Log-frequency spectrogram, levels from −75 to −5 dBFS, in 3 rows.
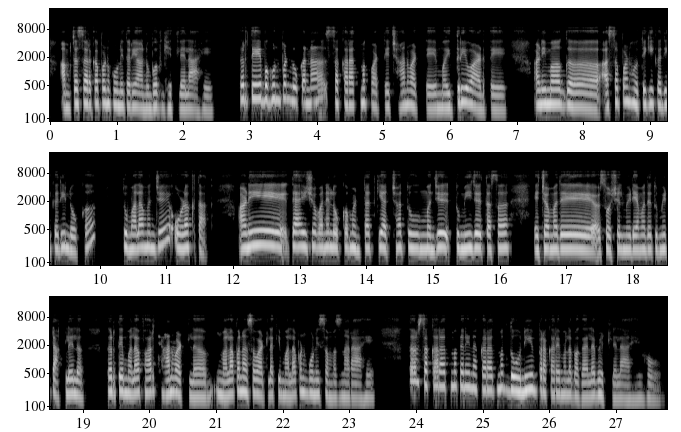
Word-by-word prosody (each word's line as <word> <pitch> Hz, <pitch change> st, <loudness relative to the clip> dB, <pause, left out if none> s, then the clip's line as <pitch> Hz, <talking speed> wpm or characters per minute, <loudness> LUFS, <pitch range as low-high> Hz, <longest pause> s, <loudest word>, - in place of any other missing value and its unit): आमच्यासारखा 205 Hz, +4 st, +1 dB
पण 215 Hz, -1 st, +2 dB
कोणीतरी 185 Hz, -2 st, -1 dB
अनुभव 165 Hz, +2 st, -1 dB
घेतलेला 160 Hz, -1 st, -3 dB
आहे. 145 Hz, 0 st, -7 dB, 0.4 s
तर 255 Hz, -, +3 dB
ते 265 Hz, 0 st, +6 dB
बघून 255 Hz, 0 st, +1 dB
पण 270 Hz, 0 st, -1 dB
लोकांना 220 Hz, -2 st, 0 dB, 0.2 s
सकारात्मक 195 Hz, 0 st, -1 dB
वाटते, 180 Hz, -1 st, -5 dB
छान 185 Hz, +3 st, -3 dB
वाटते, 170 Hz, -3 st, -3 dB
मैत्री 170 Hz, +7 st, 0 dB
वाढते 165 Hz, -5 st, 0 dB, 0.6 s
आणि 200 Hz, +1 st, +4 dB
मग 205 Hz, -2 st, +3 dB, 0.5 s
असं 170 Hz, +6 st, 0 dB
पण 235 Hz, -, +2 dB
होते 205 Hz, -1 st, 0 dB
की 210 Hz, -, 0 dB
कधी-कधी 195 Hz, +2 st, -1 dB
लोकं 180 Hz, -, -3 dB, 0.4 s
तुम्हाला 210 Hz, 0 st, +3 dB
म्हणजे 215 Hz, +5 st, 0 dB
ओळखतात. 210 Hz, +2 st, +1 dB, 0.5 s
आणि 230 Hz, +2 st, +5 dB
त्या 220 Hz, -, +4 dB
हिशोबाने 215 Hz, -1 st, +1 dB
लोकं 210 Hz, 0 st, 0 dB
म्हणतात, 205 Hz, 0 st, 0 dB
की 220 Hz, -, +2 dB
अच्छा 200 Hz, +1 st, 0 dB
तू 200 Hz, -1 st, +2 dB
म्हणजे 200 Hz, +2 st, +4 dB
तुम्ही 200 Hz, 0 st, +3 dB
जे 205 Hz, -1 st, +5 dB
तसं 205 Hz, +2 st, +1 dB
ह्याच्यामध्ये 195 Hz, -1 st, +2 dB
सोशल 190 Hz, +2 st, -1 dB
मीडियामध्ये 190 Hz, 0 st, 0 dB
तुम्ही 190 Hz, +1 st, -1 dB
टाकलेलं, 185 Hz, -3 st, 0 dB, 0.4 s
तर 210 Hz, -, +2 dB
ते 210 Hz, -, +4 dB
मला 195 Hz, +2 st, +2 dB
फार 200 Hz, +1 st, 0 dB
छान 185 Hz, +2 st, 0 dB
वाटलं. 160 Hz, -3 st, -1 dB, 0.3 s
मला 170 Hz, +2 st, +2 dB
पण 215 Hz, -, +3 dB
असं 195 Hz, -1 st, +1 dB
वाटलं 180 Hz, 0 st, -1 dB
की 185 Hz, -, -4 dB
मला 170 Hz, +2 st, -2 dB
पण 200 Hz, -2 st, -2 dB
कोणी 185 Hz, -1 st, -2 dB
समजणारं 160 Hz, -2 st, -6 dB
आहे. 155 Hz, +1 st, -6 dB, 0.6 s
तर -, -, +3 dB
सकारात्मक 275 Hz, 0 st, 0 dB
आणि 265 Hz, 0 st, +1 dB
नकारात्मक 230 Hz, 0 st, -1 dB
दोन्हीप्रकारे 210 Hz, -3 st, +2 dB
मला 180 Hz, 0 st, -4 dB
बघायला 160 Hz, +2 st, -3 dB
भेटलेलं 155 Hz, -4 st, -6 dB
आहे 145 Hz, 0 st, -8 dB
हो. 150 Hz, -2 st, -9 dB
195 Hz, 155 wpm, -25 LUFS, 180-215 Hz, 0.6 s, ते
